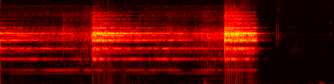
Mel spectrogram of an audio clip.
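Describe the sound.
Church bells ring as a sustained, blended tone that swells louder twice, the second time brightest, then cuts off abruptly, leaving near-silence with a faint low thump.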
